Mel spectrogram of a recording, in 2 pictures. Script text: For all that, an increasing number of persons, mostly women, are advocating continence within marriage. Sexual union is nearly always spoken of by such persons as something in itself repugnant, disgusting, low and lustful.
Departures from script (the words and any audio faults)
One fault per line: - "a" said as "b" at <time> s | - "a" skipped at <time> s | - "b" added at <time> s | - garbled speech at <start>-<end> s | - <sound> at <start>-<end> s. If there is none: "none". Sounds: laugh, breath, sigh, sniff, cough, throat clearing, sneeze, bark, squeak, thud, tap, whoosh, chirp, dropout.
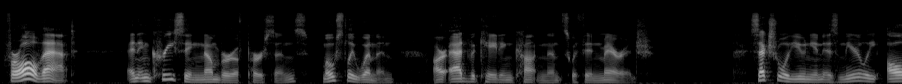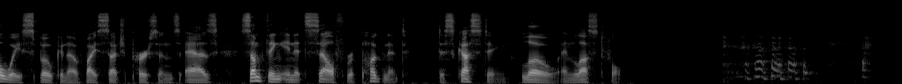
- laugh at 16.2-17.8 s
